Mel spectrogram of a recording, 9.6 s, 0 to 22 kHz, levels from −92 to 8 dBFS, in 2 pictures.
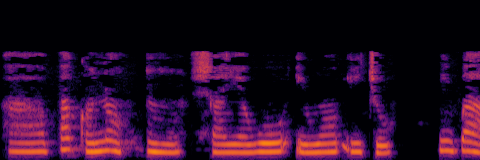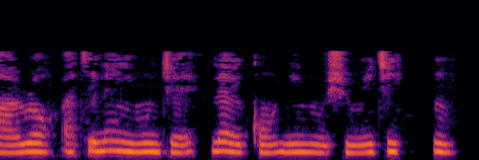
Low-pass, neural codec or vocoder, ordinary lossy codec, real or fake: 7.2 kHz; none; MP3, 24 kbps; real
